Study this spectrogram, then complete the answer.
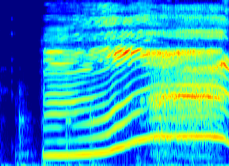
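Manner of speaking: loud, very high closed-mouth squeal; energetic squeal. Retold or imitated. Stoner tapping the table, squealing with energy. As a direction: let pent-up energy burst out high. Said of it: "so energetic".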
